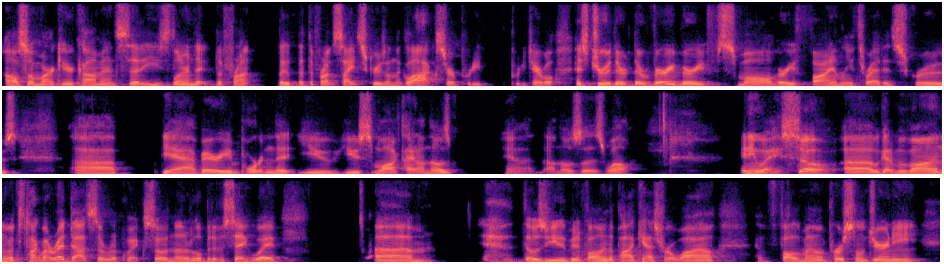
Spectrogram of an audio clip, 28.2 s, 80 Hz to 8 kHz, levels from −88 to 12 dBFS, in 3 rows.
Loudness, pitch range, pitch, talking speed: -16 LUFS, 110-130 Hz, 120 Hz, 190 wpm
